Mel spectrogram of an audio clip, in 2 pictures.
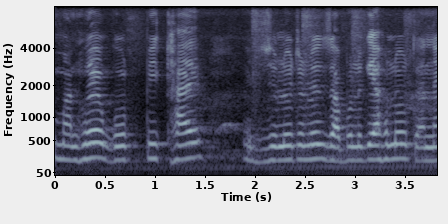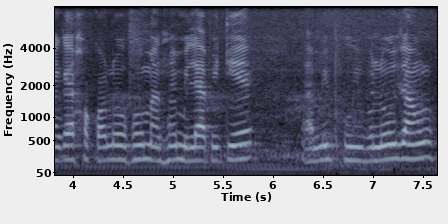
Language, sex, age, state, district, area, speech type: Assamese, female, 60+, Assam, Majuli, urban, spontaneous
